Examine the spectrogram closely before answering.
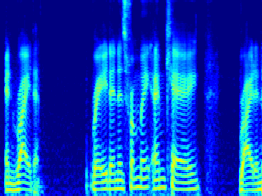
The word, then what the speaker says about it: Raiden: Metal Gear so um we know it's Ryden but we say Raiden just because that's how it went from the old days you know what I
